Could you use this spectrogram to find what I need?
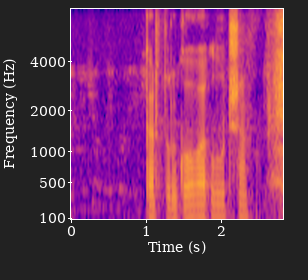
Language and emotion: Russian, neutral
